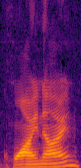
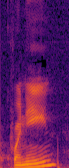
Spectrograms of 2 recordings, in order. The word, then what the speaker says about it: quinine: But still, just the same, Ghanaian quinine or quinine depending on British or American pronunciation, was just incredible.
